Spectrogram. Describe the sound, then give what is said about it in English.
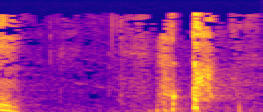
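A cough and throat clearing from someone with a cold: a few rough, breathy bursts, one at the start and two close together near the end, with quiet between them. “Excuse my throat. I come down here to where it's supposed to be warm and now have a little bit of a cold bothering me.”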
